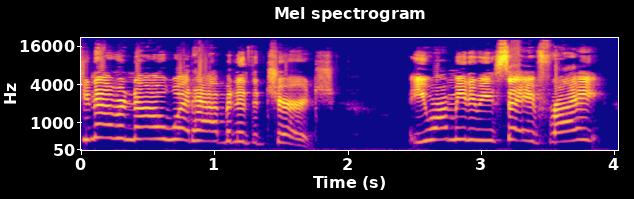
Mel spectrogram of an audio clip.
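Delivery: butter up his wife to get away; sweet-talking husband. Acted.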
